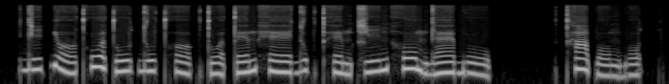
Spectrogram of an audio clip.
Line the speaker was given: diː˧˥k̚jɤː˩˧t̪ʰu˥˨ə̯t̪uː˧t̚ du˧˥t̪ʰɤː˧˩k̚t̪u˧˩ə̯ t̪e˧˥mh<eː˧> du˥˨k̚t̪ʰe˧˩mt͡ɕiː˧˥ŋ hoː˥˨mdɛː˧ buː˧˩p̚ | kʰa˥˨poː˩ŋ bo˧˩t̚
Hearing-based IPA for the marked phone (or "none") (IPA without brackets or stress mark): eː˧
